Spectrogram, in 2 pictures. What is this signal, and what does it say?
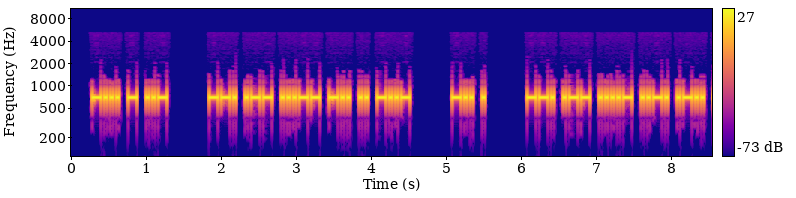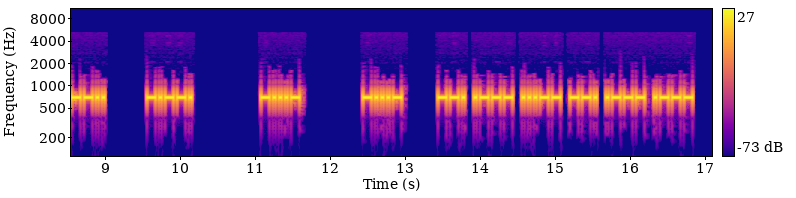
Morse code, heard as a keyed tone, about 30 wpm, 700 Hz. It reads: BTU GW3DIX DE GW4FLZ <KN> <BT> <BT> GJ3GJJ
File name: UK MASTER QSOs TRAINING / 30WPM / UK MASTER QSOs 0018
